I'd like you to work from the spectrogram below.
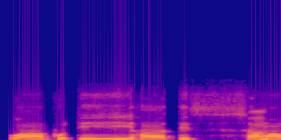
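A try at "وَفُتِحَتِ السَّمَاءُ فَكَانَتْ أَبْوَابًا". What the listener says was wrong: প্রতি, এখানে তাজের তি হারাকাত আছে ভাই, হারাকাতকে টান দিচ্ছেন। ওফুতিহাতিস সামা, কোনো টান হবে না, সবগুলো হারাকাত। ওফুতিহাতিস সামা।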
